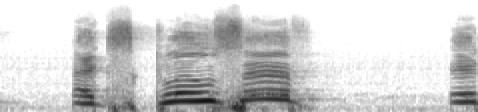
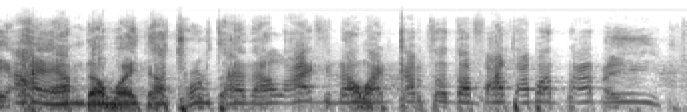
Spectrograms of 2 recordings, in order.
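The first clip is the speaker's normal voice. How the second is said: mocking quote; much faster than usual. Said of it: "How on earth can you say".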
